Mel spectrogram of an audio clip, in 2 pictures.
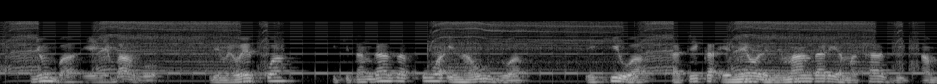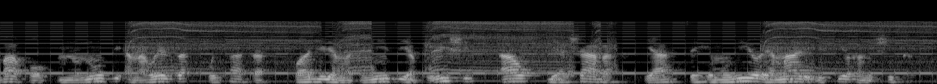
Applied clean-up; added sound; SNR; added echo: none; Alarm + Camera; 9 dB; none.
